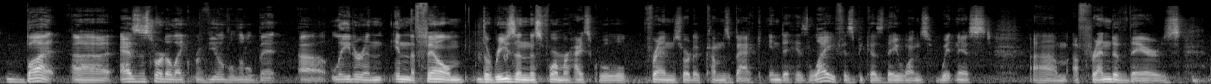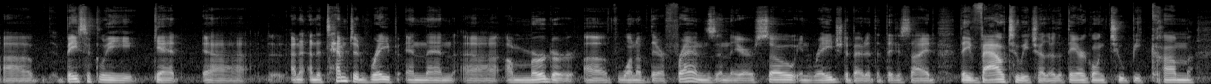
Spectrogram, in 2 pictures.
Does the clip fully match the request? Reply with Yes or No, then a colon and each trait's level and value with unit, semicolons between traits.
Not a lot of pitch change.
Yes: narrow, 2.2 semitones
